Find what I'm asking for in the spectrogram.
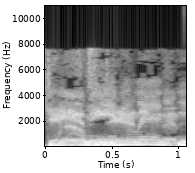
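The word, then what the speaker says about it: Dannielynn: It actually is one word. – Oh, really? But everyone says but Danny Lynn. Yeah, it's pronounced Danny Lynn.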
